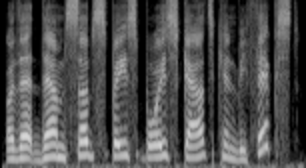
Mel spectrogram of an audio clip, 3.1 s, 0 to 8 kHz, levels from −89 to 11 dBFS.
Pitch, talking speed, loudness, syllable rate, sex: 210 Hz, 175 wpm, -16 LUFS, 4.1 syllables/s, female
